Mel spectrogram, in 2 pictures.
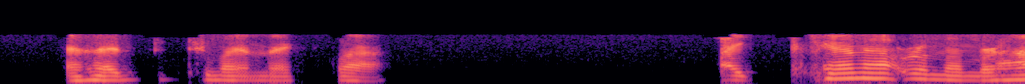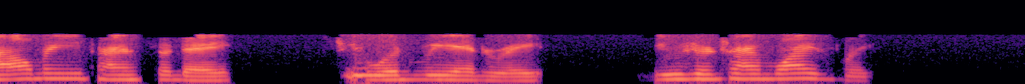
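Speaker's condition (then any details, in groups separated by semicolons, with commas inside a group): Cerebral palsy; past challenges speaking up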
